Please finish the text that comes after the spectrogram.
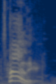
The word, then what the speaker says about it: Telly: Before we get to what's on my screen, the name's Telly rhymes with Nelly.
